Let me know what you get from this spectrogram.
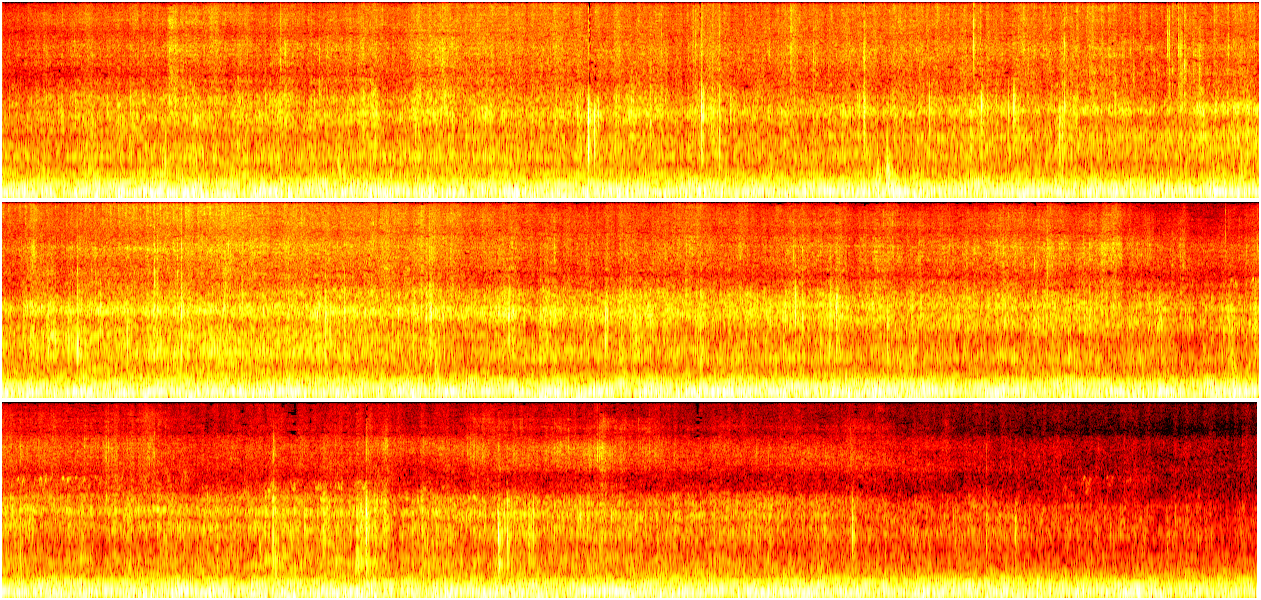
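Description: A car engine running steadily, with a low hum and scattered faint clicks.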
